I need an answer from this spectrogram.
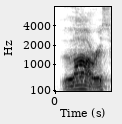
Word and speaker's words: Larys: And his other son, Larys, rhymes with Varys, he didn't kill his brother.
